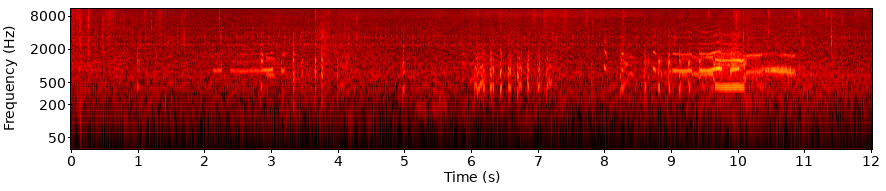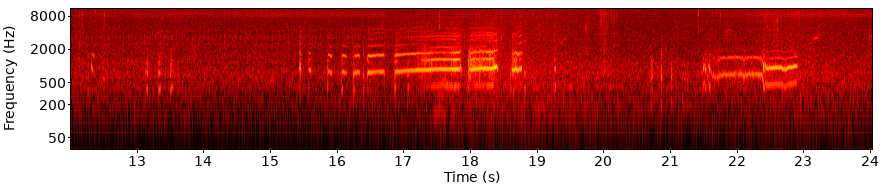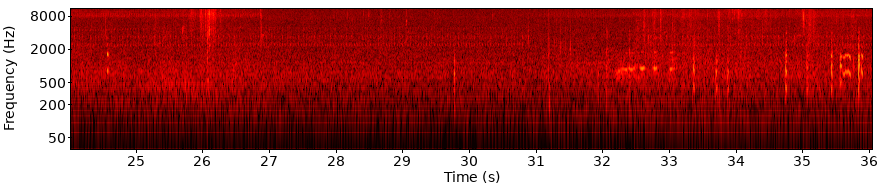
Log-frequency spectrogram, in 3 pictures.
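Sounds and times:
hens clucking: 0:00.9 - 0:01.3, 0:02.0 - 0:11.0, 0:12.2 - 0:13.7, 0:15.4 - 0:20.1, 0:20.7 - 0:23.0, 0:31.9 - 0:36.0
hen drawn-out calls: 0:02.0 - 0:04.2, 0:05.9 - 0:07.3, 0:08.0 - 0:11.0, 0:15.4 - 0:19.4, 0:20.7 - 0:23.0, 0:32.0 - 0:34.0, 0:34.7 - 0:36.0.

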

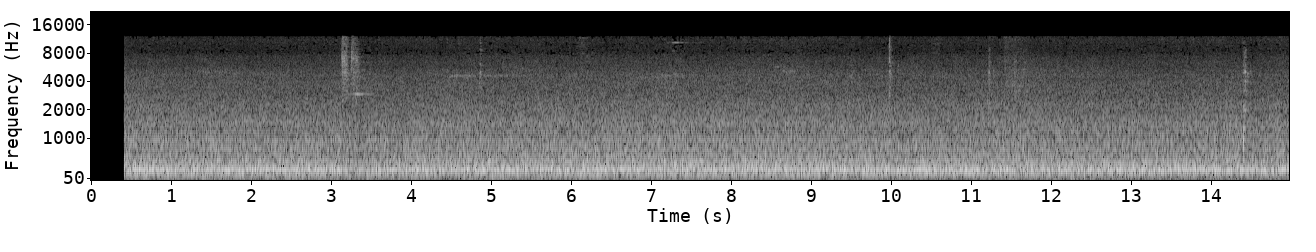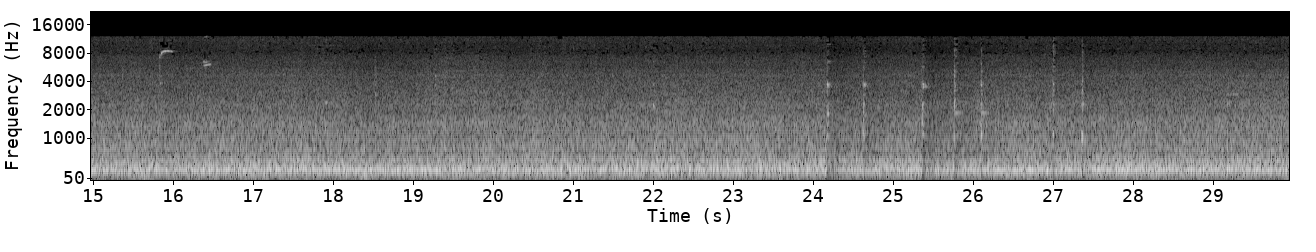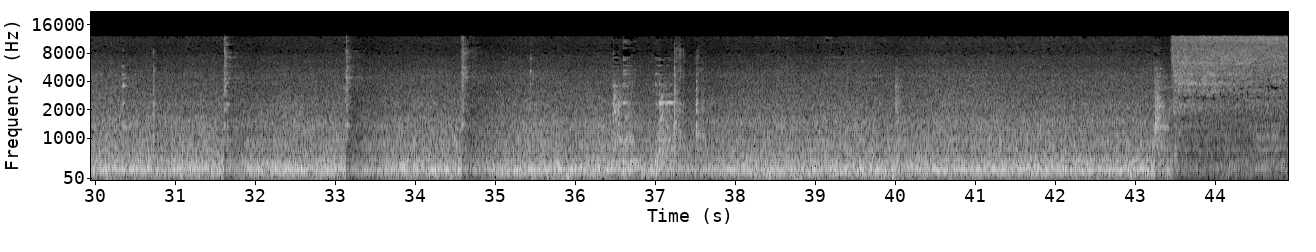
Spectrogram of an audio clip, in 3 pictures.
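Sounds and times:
hiss: 0:43.4 - 0:44.9.

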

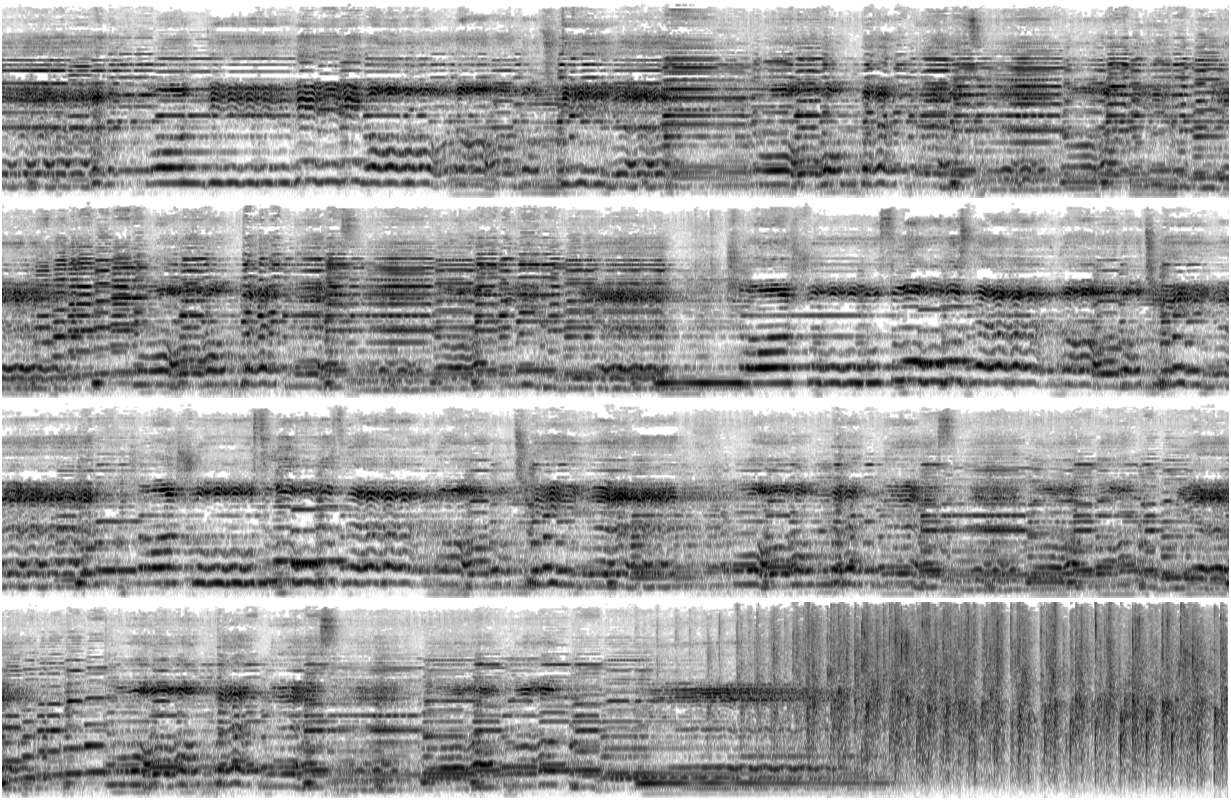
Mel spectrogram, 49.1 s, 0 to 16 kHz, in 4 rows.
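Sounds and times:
man singing folk song: 0:00.0 - 0:45.4
accordion: 0:00.0 - 0:49.0
audience applause: 0:44.1 - 0:49.0.

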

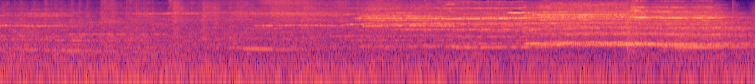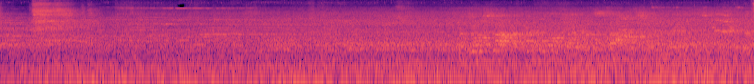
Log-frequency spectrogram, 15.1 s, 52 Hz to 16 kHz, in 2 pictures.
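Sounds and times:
train brakes squealing: 0:00.0 - 0:10.1.

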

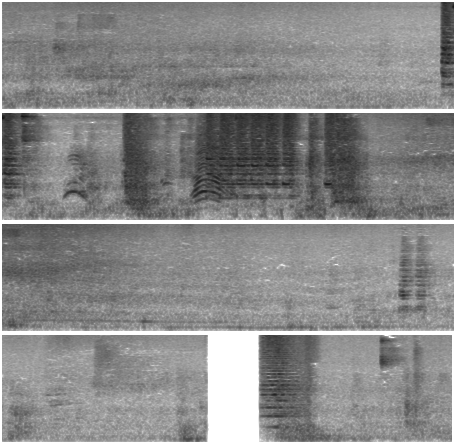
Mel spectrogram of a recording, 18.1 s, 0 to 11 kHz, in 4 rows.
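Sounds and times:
bus musical air horn blasts: 0:04.4 - 0:05.0, 0:06.6 - 0:08.1, 0:16.1 - 0:16.8.

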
